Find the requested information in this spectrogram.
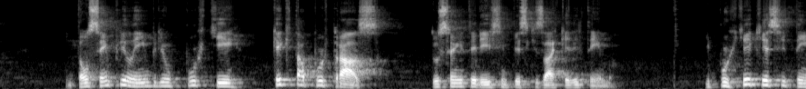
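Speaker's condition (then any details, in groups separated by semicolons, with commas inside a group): No condition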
